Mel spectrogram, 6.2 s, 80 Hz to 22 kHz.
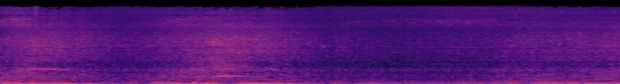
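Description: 2002 Honda Civic four-cylinder engine revved three times from idle while parked, the third rev starting near the end. The revs rise and fall cleanly with no stutter, a test of a newly replaced fuel pump for hesitation.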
